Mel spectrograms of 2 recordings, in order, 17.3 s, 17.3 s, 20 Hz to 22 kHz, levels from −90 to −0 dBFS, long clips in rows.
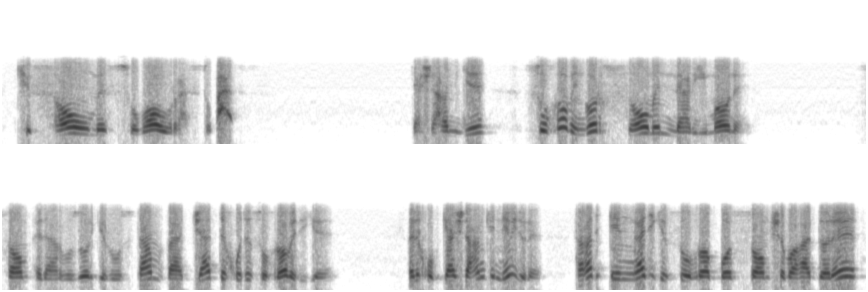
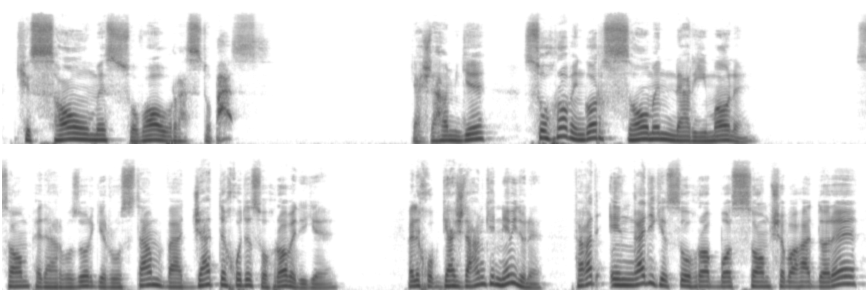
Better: second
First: phone-call audio; poor line; nothing above 4 kHz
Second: none

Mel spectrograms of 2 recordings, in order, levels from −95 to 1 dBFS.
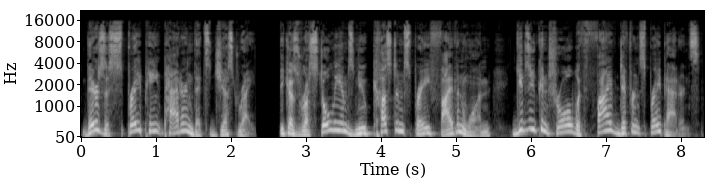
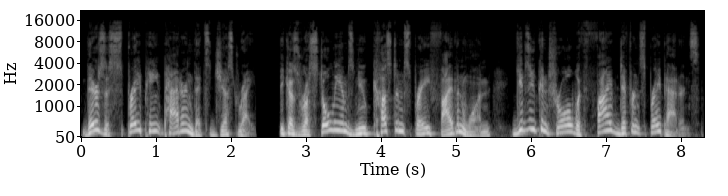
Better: first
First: none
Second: muffled; very; fading above 3 kHz

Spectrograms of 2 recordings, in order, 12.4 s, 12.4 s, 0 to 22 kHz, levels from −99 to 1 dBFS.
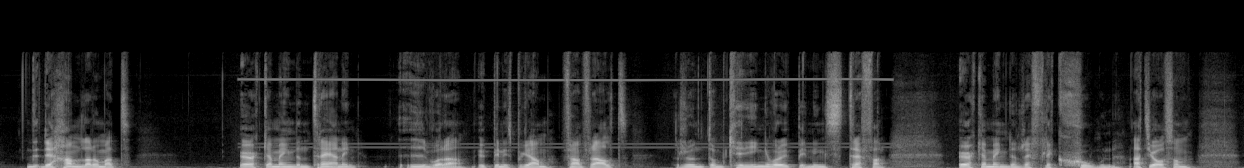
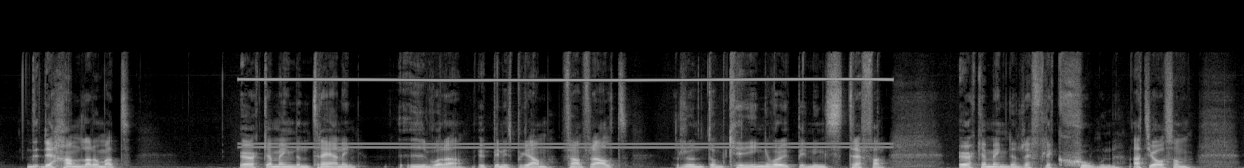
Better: first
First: high-pitched whine; faint; from 2.5 to 9 s; 11.5 kHz, 25 dB below the speech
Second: high-pitched whine; loud; from 2.5 to 9 s; 11.5 kHz, 9 dB below the speech

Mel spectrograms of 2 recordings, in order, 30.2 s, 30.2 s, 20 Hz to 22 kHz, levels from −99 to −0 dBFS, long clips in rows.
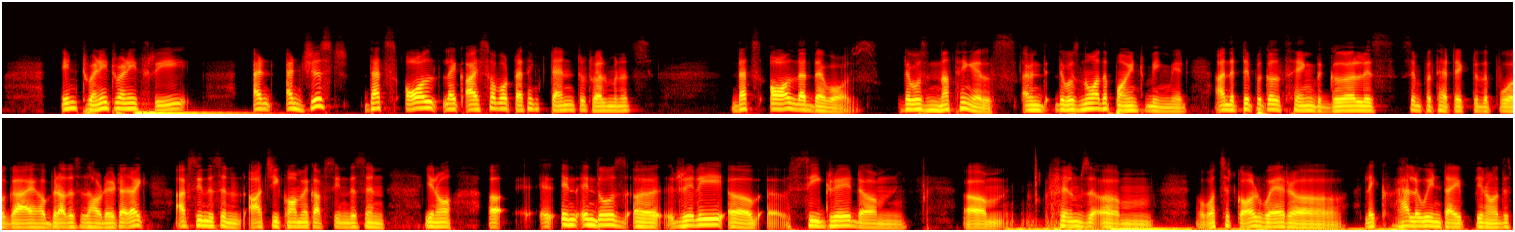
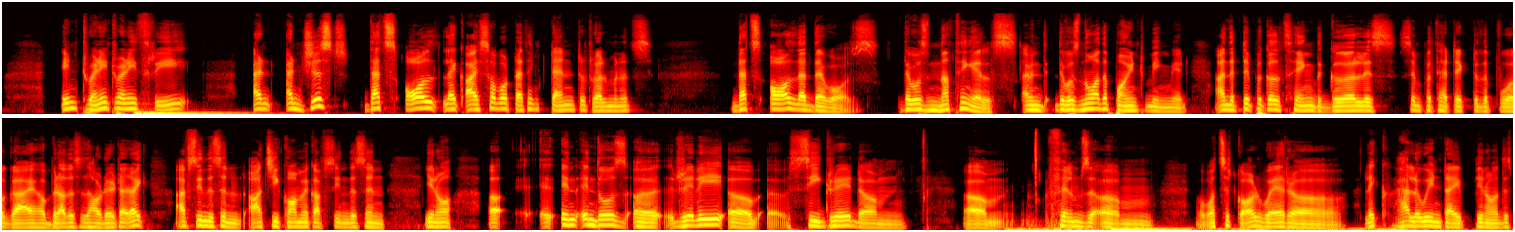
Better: second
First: muffled; very; fading above 2.5 kHz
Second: none

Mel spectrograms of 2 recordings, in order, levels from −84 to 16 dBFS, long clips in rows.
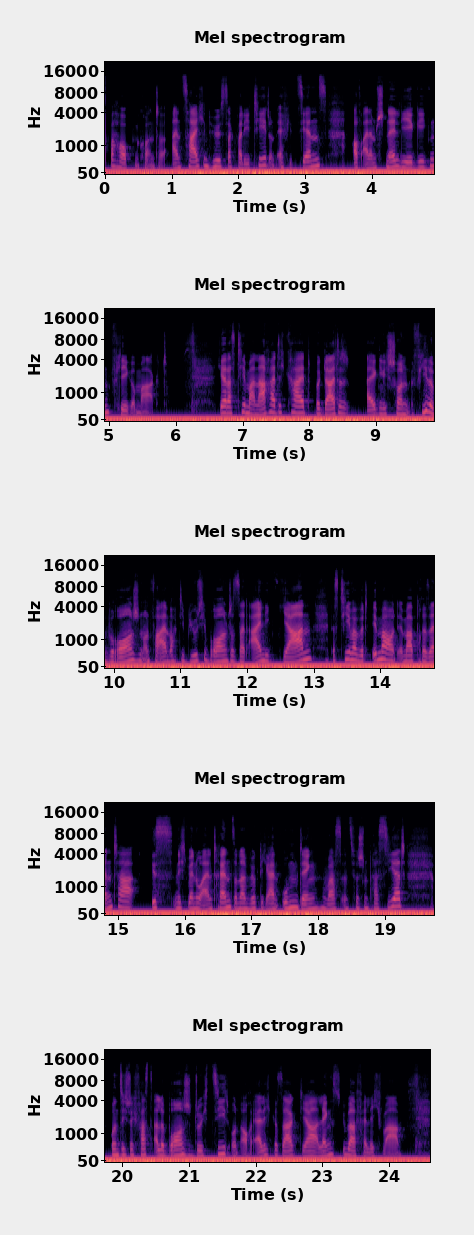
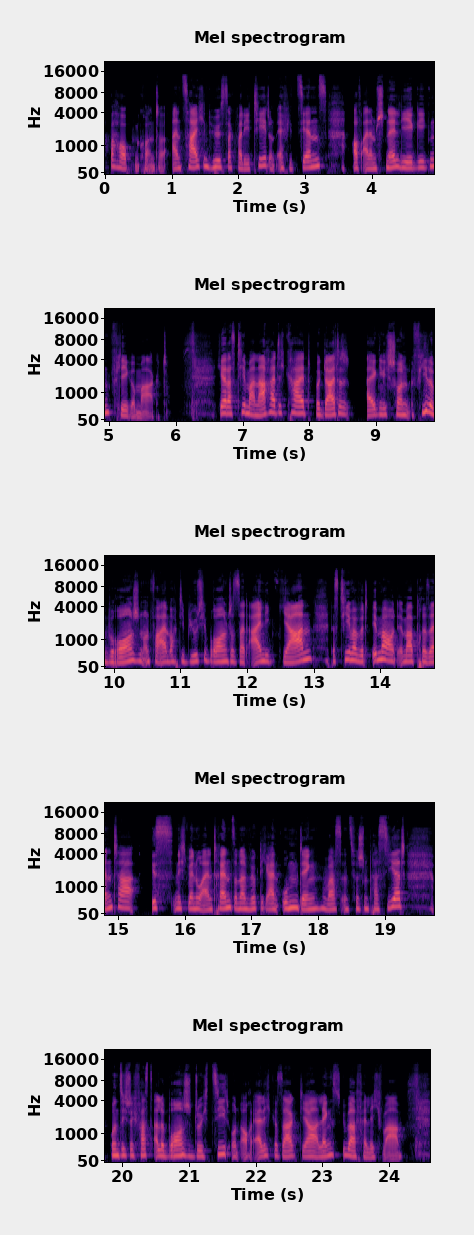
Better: second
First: low rumble; noticeable; throughout; 15 dB below the speech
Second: none

